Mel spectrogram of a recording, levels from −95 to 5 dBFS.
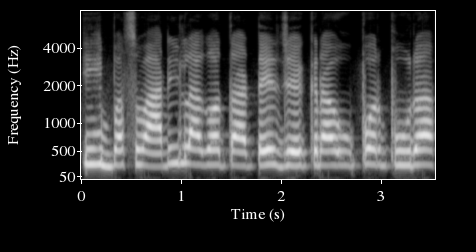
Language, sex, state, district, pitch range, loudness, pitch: Bhojpuri, male, Bihar, Muzaffarpur, 250-265 Hz, -12 LUFS, 255 Hz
